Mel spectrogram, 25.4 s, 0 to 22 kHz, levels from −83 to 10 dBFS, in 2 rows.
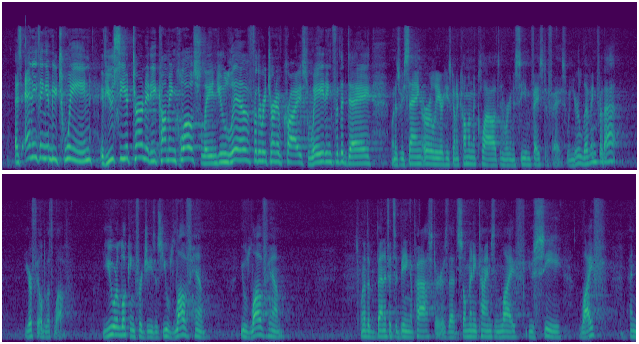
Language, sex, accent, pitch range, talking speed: English, male, American, 130-165 Hz, 195 wpm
